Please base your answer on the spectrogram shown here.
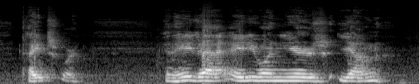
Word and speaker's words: Teitsworth: I have the pleasure of talking to, how do you say your last name? Titworth. Titsworth.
